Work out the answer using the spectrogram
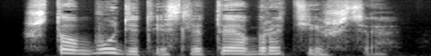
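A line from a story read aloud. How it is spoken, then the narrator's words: Detached, strange voice. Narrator (Russian): спросила я не своим, отстраненным голосом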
